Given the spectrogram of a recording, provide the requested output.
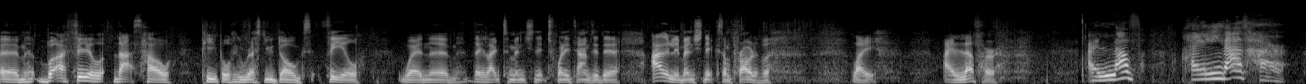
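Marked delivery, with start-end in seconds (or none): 9.4-12.8 odd, goofy put-on voice, high and drawn out. Speaker talking about her rescue dog, saying she loves her: put-on voice. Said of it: "Why did I have to do it in that voice?".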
